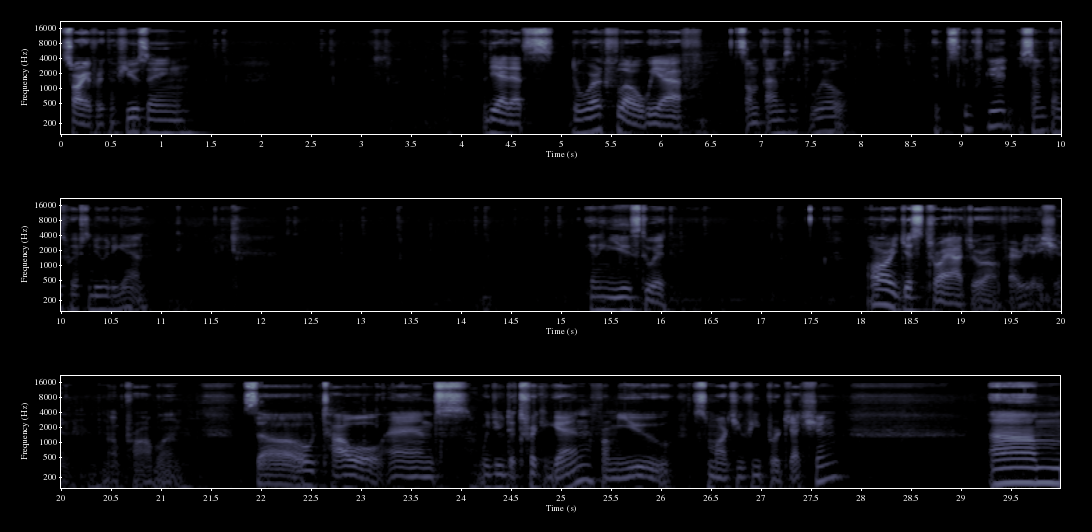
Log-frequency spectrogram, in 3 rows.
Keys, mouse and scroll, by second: 3.3 click, 3.8 Tab, 3.9 z, 4.2-6.2 drag, 4.5 b, 6.4 ctrl+l, 9.9-11.1 drag, 11.1 KP_1, 11.2 click, 11.6-14.1 middle drag, 12.3-14.1 drag, 12.4 b, 13.7 e, 14.2 s, 15.0-16.8 drag, 15.4 f, 16.0-17.8 right drag, 16.2 b, 17.6 e, 18.2-20.8 drag, 18.4 s, 19.9 f, 20.2 Tab, 20.4 z, 20.8 middle click, 23.0 KP_1, 23.9 KP_7, 24.0 Tab, 25.1 ctrl+l, 25.4 u.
